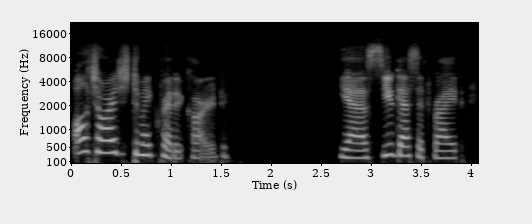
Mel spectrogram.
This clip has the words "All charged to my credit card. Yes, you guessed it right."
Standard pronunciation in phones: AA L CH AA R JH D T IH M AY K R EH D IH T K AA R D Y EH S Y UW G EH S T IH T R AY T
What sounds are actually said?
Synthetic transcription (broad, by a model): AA L CH AA R JH T IH M AY K R EH D IH T K AA R D Y EH S Y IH G EH S IH T R AY T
